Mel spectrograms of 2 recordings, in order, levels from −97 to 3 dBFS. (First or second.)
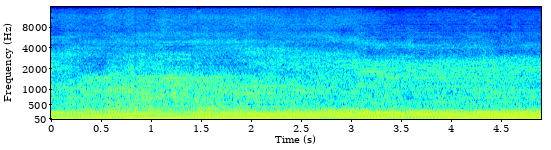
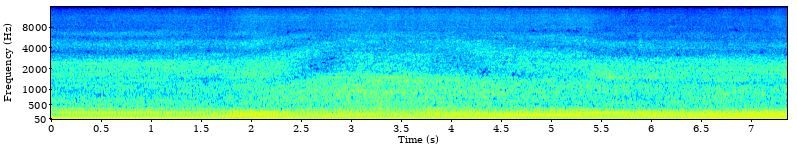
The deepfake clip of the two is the first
